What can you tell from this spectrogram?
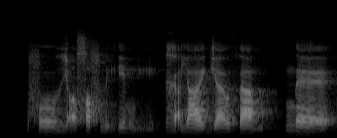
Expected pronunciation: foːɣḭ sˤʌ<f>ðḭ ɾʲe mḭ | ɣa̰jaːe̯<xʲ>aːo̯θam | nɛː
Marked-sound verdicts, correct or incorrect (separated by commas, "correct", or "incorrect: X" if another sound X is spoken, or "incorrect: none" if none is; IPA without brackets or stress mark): correct, incorrect: ɡʲ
